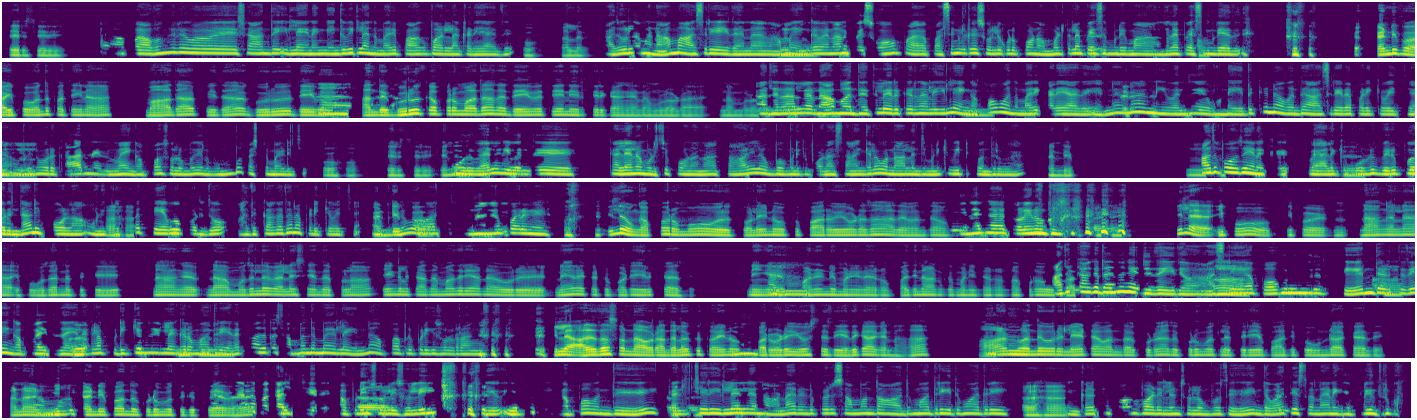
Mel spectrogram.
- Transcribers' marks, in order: distorted speech; tapping; laugh; mechanical hum; "இடத்துல" said as "இத்துல"; "போனா" said as "போனே"; other background noise; static; chuckle; laughing while speaking: "தொலைநோக்கு"; unintelligible speech; laugh; laugh; in another language: "லேட்டா"; in English: "கல்ச்சரு"; chuckle; in English: "கல்ச்சரு"
- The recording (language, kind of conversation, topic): Tamil, podcast, வேலை அதிகமாக இருக்கும் நேரங்களில் குடும்பத்திற்கு பாதிப்பு இல்லாமல் இருப்பதற்கு நீங்கள் எப்படி சமநிலையைப் பேணுகிறீர்கள்?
